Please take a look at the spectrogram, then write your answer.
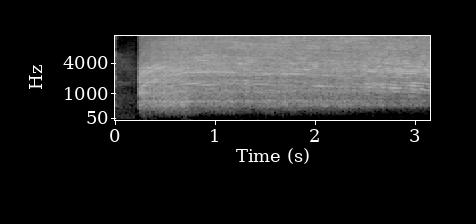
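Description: Wood being cut for room addition joists, a loud, close, continuous rasping saw sound that starts abruptly and runs steadily without pause, with no voices.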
